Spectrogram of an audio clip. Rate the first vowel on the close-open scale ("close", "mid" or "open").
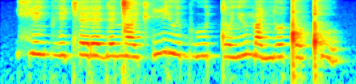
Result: mid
